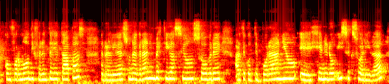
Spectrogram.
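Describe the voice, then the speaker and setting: A woman from Argentina, giving an online conference talk as an artist and researcher, pausing often with fillers and restarts. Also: sits high, a little hiss or hum. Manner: hesitant, many fillers and restarts. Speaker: guest speaker, artist and researcher. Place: home in Brazil.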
